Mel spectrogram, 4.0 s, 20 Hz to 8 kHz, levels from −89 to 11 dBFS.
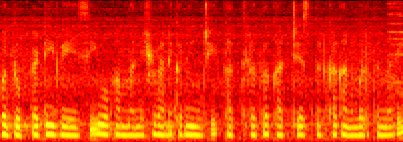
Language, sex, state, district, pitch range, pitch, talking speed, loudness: Telugu, female, Andhra Pradesh, Guntur, 175-190 Hz, 180 Hz, 180 wpm, -17 LUFS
